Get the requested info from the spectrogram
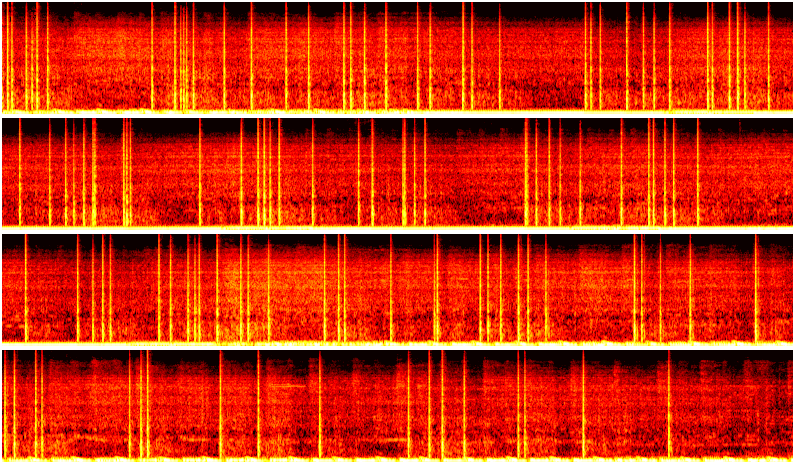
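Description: Fireworks display: a dense, continuous run of cracks and bangs from fountain fireworks and bursting aerial shells, getting thicker about two-thirds of the way through, over loud music with a deep bass line.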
